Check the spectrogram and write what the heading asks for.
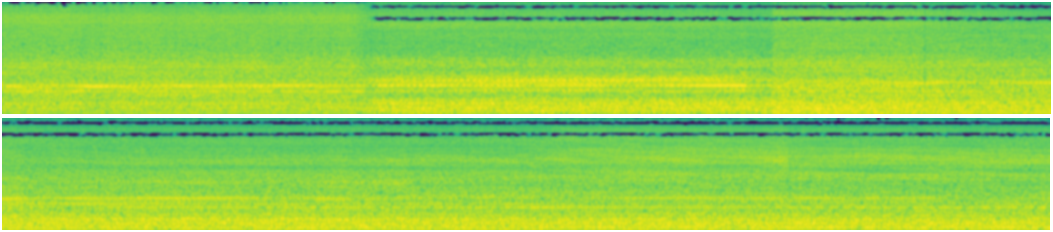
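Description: KÜNDIG combined wide-belt sanding and brushing machine running as solid wood parquet pieces pass through on its feed belt: a steady mechanical rush with a faint steady whine. The sound changes abruptly about four and a half and nine and a half seconds in.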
